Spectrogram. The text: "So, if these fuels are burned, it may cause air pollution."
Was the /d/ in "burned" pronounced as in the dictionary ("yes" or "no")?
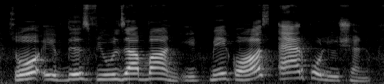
no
